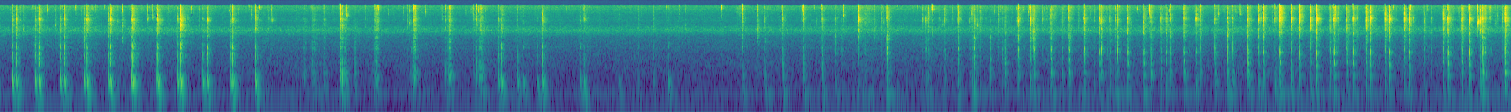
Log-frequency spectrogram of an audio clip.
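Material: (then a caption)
Plastic. A full clear plastic Naked Green Machine bottle of green juice is held in the hand and tapped and scratched with fingernails along its paper label. Dozens of quick, dry, quiet taps and clicks come at an uneven pace, mixed with soft scratching. The tapping grows denser toward the end, and a faint low tone sounds under the first few seconds.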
